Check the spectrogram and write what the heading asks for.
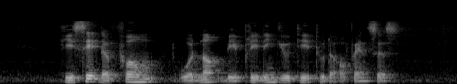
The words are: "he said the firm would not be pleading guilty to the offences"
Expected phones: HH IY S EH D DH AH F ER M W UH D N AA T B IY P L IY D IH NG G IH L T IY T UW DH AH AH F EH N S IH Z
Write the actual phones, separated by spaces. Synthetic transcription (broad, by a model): HH IY S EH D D AH F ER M W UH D N AA T B IY P L IY D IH NG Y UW T IY T UW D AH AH F EH N S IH S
